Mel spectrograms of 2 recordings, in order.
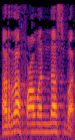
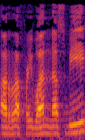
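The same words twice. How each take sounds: First: The first word ends in an a vowel. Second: The first word ends in an i vowel. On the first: The phrase is an object of an implied verb. "دوسرا نصب، کیوں؟ مفعول بھی ہونے کی وجہ سے" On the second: The phrase is a substitute for the earlier word. "اور تیسرا بدل بنا سکتے ہیں"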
